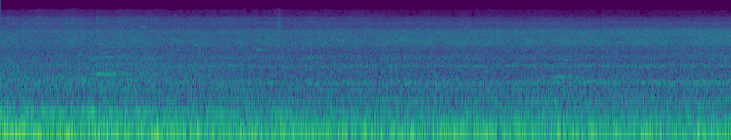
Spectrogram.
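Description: Steady low rumble of a train near the grade crossing, out of sight, with a faint engine drone that fades a few seconds in.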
